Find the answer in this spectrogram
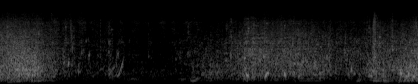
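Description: Small lake waves lapping and sloshing, swelling in three surges: at the start, about halfway through and near the end.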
